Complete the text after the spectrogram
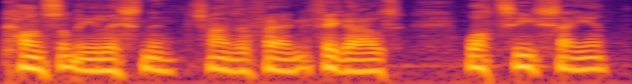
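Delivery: ordinary talk, nothing marked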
